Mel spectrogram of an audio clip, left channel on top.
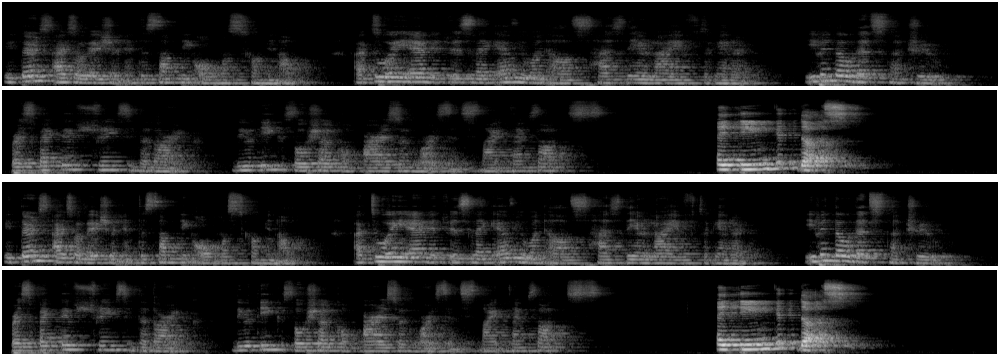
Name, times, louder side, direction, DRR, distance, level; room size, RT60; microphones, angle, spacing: voice 1, 0.0-3.0 3.5-7.5 8.0-9.4 10.1-11.7 12.3-15.8, right 1 dB, 80° right, 2 dB, 6.9 m, -32 dB
voice 2, 17.1-18.5, right 1 dB, 15° right, 0 dB, 6.5 m, -19 dB
28.0 x 16.0 x 6.3 m, 0.77 s
head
